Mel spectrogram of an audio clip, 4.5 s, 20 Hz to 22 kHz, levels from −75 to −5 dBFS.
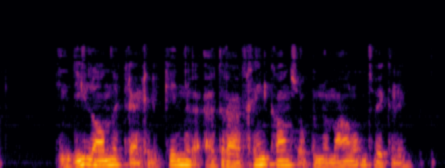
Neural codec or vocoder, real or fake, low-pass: none; real; 7.2 kHz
